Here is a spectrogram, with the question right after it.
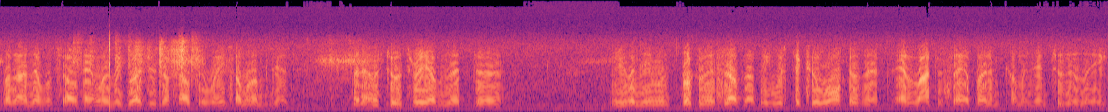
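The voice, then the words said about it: Southern American accent. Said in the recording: “you still have a Southern accent”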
